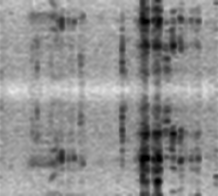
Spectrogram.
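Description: Quiet outdoor background with faint voices and one brief bump about one and a half seconds in.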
